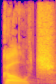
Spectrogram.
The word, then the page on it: gulch: American English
